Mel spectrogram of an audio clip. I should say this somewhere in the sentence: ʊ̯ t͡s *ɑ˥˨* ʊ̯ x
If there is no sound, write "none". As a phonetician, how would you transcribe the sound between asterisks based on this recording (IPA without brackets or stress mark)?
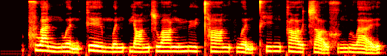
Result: ɑ̰˨˩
